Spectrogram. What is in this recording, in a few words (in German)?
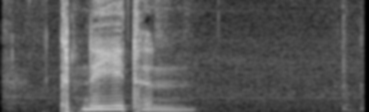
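"kneten", German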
